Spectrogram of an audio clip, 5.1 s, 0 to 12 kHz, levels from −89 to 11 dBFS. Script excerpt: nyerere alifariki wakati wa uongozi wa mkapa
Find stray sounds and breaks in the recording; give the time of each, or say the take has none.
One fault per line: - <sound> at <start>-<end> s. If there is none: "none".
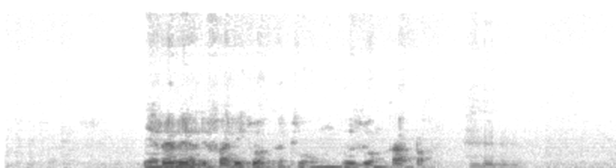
- laugh at 3.8-4.4 s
